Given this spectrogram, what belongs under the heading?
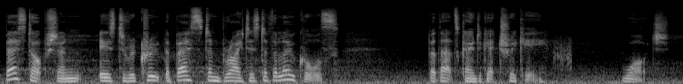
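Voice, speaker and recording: A woman playing a brisk, dry-witted Imperial military aide in a video game, businesslike and wry. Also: sits low, animated, slight background noise. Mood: briefing. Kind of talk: video game briefing dialogue. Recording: game music behind the voice.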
